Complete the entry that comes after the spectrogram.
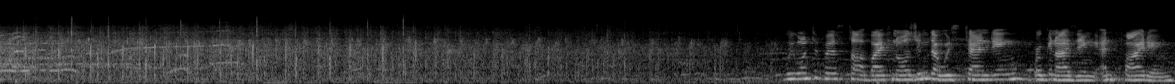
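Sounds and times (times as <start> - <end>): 
crowd clapping: 0.0 - 7.8
speech: 7.9 - 11.7.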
